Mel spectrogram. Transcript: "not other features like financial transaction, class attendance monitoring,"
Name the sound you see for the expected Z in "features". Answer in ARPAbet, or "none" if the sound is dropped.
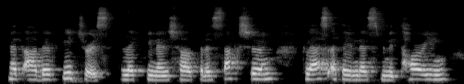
S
